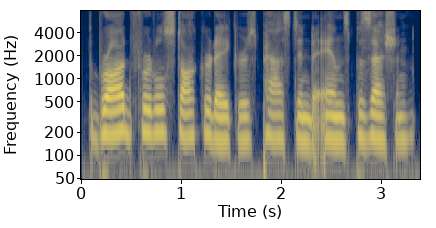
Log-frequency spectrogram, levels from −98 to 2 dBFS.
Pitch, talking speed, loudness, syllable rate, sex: 170 Hz, 160 wpm, -18 LUFS, 5.7 syllables/s, female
